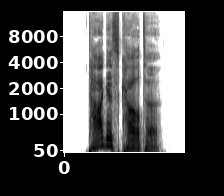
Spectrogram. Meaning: 1. menu of the day 2. day ticket
- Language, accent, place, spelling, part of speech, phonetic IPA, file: German, Germany, Berlin, Tageskarte, noun, [ˈtaːɡəsˌkaʁtə], De-Tageskarte.ogg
